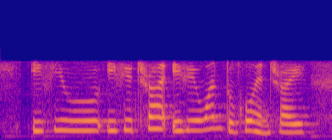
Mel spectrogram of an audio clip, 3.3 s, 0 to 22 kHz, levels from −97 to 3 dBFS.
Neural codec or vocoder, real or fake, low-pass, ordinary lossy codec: none; real; 3.6 kHz; none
